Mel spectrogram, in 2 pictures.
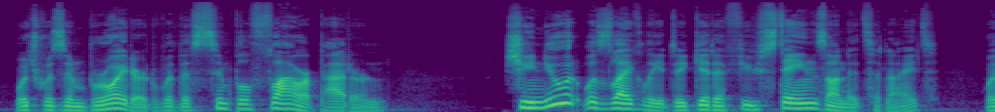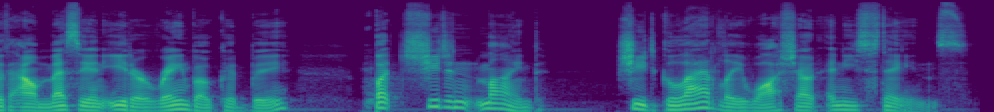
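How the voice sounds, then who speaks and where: Animated audiobook narrator with lively pitch. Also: moderate pace. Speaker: narrator and reader. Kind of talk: scripted story narration, audiobook.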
